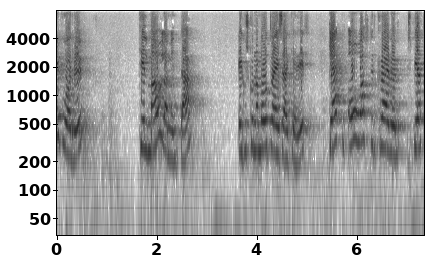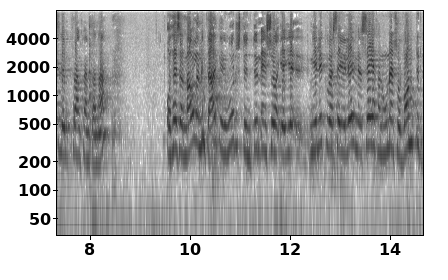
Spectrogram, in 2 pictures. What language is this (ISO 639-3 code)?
isl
